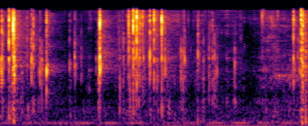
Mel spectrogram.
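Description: Clear plastic wrapping around a piece of vegan cheese crinkling as it is handled, a run of short irregular crackles that thin out after about a second.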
